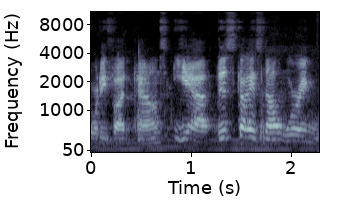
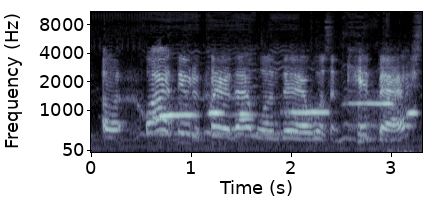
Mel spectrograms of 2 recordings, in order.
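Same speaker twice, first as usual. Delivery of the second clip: louder, lightly Southern Belle voice; 5 semitones higher, 4 dB louder than usual. Retold or imitated. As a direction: ham up a Southern lady declaring. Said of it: "We were doing a Southern Belle".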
